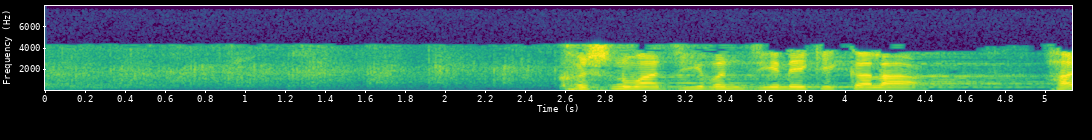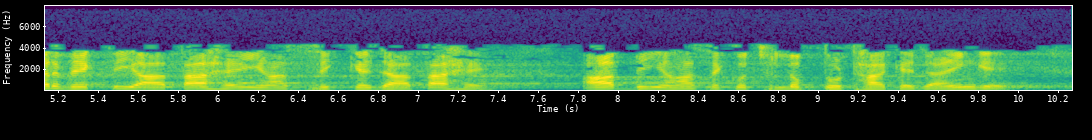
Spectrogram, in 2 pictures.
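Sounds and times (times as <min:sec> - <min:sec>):
audience clapping hands loudly at a gathering: 0:00.0 - 0:03.0
speech: 0:02.6 - 0:10.1.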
